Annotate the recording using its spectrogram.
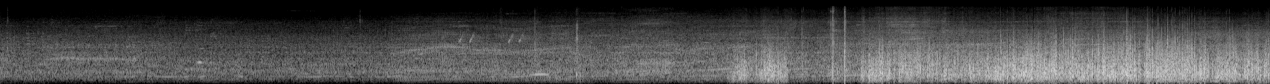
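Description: Motorcycle engine running as it rides, its pitch gliding up and down around the middle. From about seven and a half seconds in, a loud rushing of wind on the microphone builds and takes over.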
